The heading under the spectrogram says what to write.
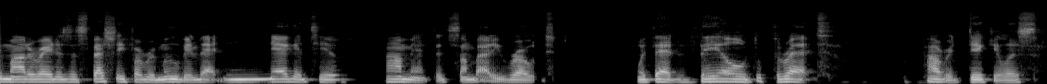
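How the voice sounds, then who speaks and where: A man hosting a casual livestream, musing aloud and chatting with viewers, with many pauses and ums, while saying he is losing his voice. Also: medium pitch, a little mellow, dry recording, studio quality. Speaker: channel host.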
